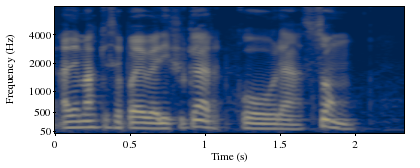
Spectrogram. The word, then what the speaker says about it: corazón: Corazón. Bien, la mayor fuerza de voz, la mayor pronunciación es en la sílaba son.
